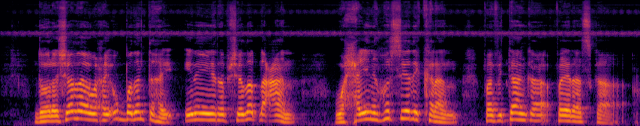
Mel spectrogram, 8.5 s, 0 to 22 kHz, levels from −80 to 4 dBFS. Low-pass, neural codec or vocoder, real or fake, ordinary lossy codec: none; vocoder, 44.1 kHz, 128 mel bands every 512 samples, BigVGAN v2; fake; none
